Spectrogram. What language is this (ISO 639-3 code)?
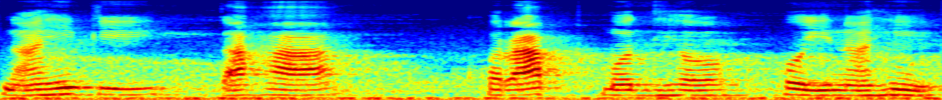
ori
